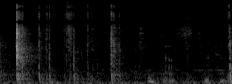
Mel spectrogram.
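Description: Soft crisp flicks and slides of tarot cards being shuffled and drawn, a few quick close strokes with quiet gaps between them.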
